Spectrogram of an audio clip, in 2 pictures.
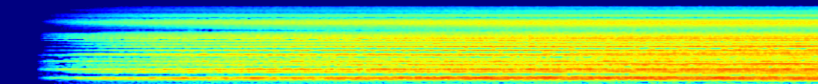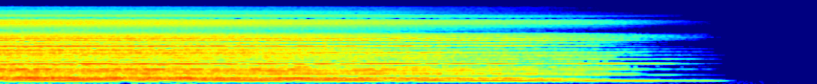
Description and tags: An ethereal sound made by processing a acoustic & synthetic sounds.
atmospheric, blurred, emotion, ethereal, floating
